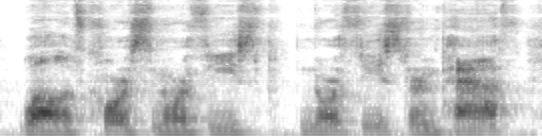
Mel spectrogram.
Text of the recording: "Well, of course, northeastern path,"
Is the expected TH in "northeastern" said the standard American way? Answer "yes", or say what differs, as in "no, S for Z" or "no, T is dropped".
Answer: yes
